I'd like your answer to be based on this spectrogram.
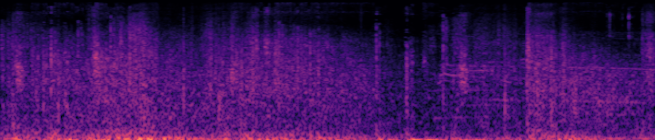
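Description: Civil War cannon fire rumbles through a battle in the strategy game Ultimate General: Civil War, a dense, loud roll of overlapping booms and distant volleys with no clear gaps between shots.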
